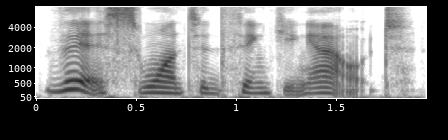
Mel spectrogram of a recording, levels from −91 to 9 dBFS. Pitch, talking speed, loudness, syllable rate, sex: 185 Hz, 125 wpm, -20 LUFS, 3.3 syllables/s, female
